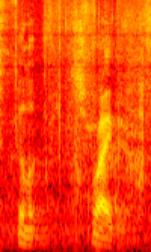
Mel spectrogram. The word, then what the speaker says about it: Schreiber: daycare, he texted me to make sure I pronounced it correctly as Philip Schreiber.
